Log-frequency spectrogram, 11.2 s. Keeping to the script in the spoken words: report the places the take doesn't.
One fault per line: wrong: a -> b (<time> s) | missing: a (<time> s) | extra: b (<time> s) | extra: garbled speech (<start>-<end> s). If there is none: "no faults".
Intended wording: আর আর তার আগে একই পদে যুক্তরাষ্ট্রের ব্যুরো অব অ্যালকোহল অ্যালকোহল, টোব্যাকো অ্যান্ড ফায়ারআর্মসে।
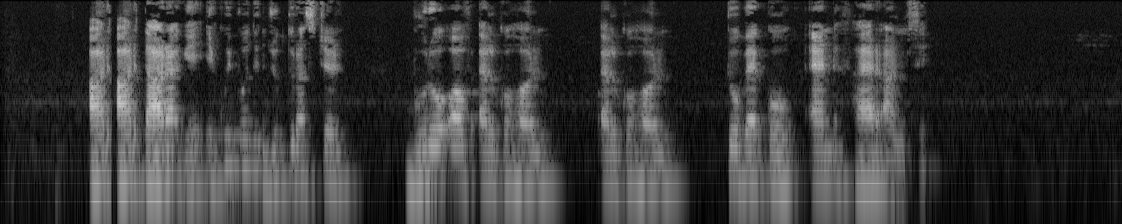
no faults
